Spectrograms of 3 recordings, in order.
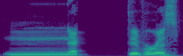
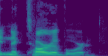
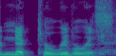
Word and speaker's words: nectarivorous: We looked up, like I said, nectivorous, but it's not. That's not how you say it. You say nectarivore or nectarivorous.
